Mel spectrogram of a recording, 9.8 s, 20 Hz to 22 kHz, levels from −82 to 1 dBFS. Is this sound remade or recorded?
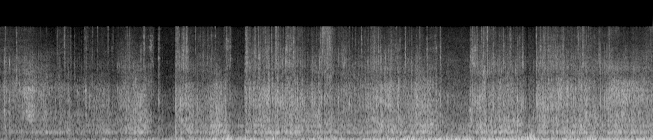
recorded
